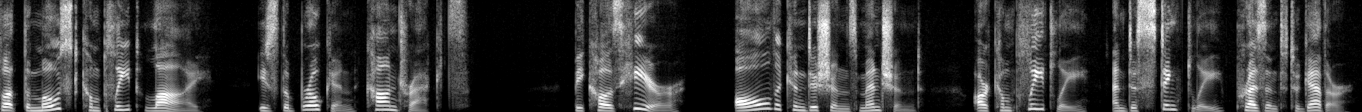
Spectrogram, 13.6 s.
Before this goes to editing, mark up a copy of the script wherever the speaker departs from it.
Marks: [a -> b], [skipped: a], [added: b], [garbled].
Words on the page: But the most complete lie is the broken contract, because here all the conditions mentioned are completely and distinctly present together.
But the most complete lie is the broken [contract, -> contracts] because here all the conditions mentioned are completely and distinctly present together.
